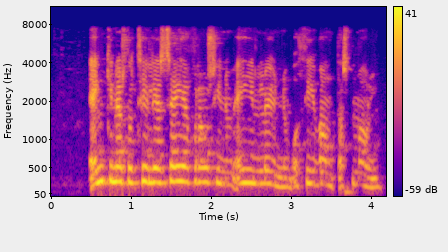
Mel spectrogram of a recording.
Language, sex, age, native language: Icelandic, female, 40-49, Icelandic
